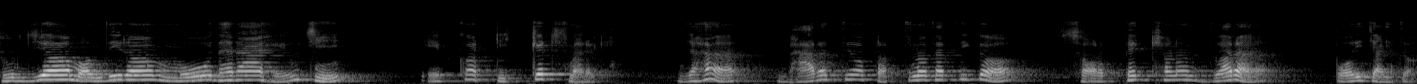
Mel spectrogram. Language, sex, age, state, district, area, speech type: Odia, male, 45-60, Odisha, Dhenkanal, rural, read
